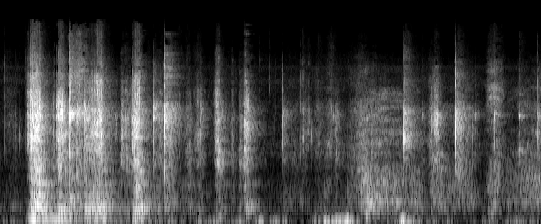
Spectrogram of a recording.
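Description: Handling noise from working a mountain bike's handlebar controls and cables: a loud stretch of rubbing and scraping about half a second in, then scattered clicks and rubs of levers, cable housing and bar.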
